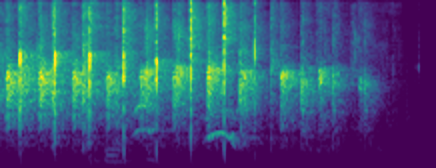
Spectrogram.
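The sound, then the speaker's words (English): Audience clapping to welcome a pastor to the stage at a church service: many crisp, rhythmic claps that thin out and fade to silence after about three seconds, with a voice briefly audible underneath. “Let's give him a big hand as we welcome to the stage today.”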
